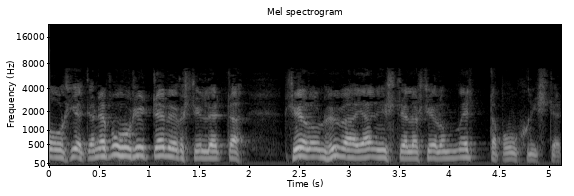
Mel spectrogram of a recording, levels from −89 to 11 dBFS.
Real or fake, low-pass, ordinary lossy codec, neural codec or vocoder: real; 7.2 kHz; MP3, 32 kbps; none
